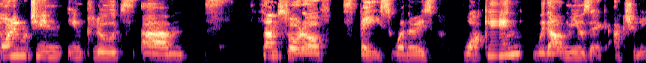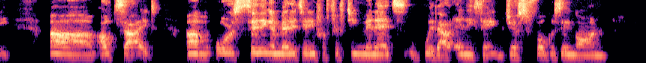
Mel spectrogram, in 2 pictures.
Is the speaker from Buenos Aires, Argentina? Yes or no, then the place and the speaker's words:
yes; Buenos Aires, Argentina; English is a second language; moved away as an adult; now in Dartmouth, United States; My mom is Austrian and my dad is Argentinian, but I was born and raised in Buenos Aires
